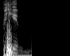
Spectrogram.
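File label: "pin", Mandarin Chinese, neutral tone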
